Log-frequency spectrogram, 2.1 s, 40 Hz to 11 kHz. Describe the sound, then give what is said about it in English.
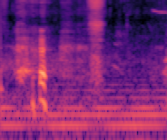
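About six or seven dogs swimming in one pool give a few short, high-pitched yips and whimpers, one sharper yelp standing out, over a steady low background hum, fairly quiet. “There's about 6 or 7 dogs swimming in one pool”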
